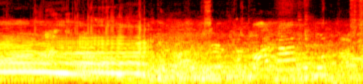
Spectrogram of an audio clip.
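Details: Sahiwal calf at a busy cattle market in Noakhali, Bangladesh; a long, slightly falling moo opens the recording and fades after almost two seconds, followed by constant crowd noise and talking.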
